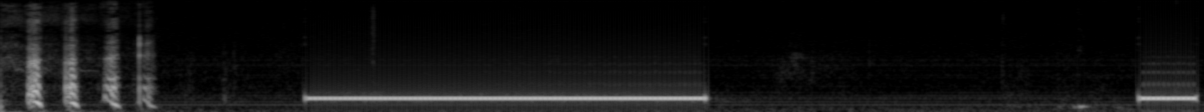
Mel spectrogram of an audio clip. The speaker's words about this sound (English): punch in that second number for us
